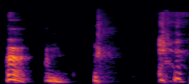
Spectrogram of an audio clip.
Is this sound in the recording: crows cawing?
no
